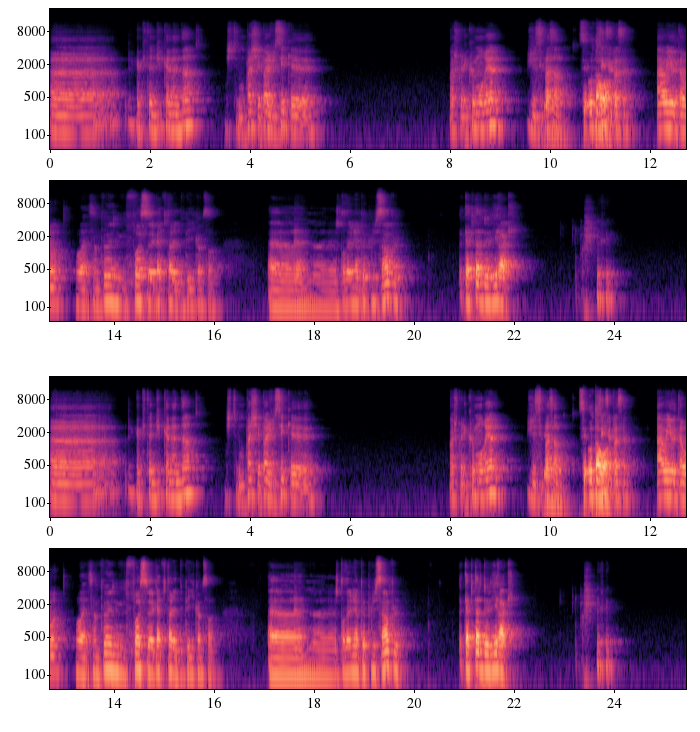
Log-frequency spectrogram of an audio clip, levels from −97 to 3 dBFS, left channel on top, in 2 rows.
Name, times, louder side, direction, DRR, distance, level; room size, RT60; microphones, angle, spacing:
voice 1, 0.0-2.9 3.5-5.3 8.0-9.0 9.6-10.2 11.3-11.4 12.1-12.9 17.6-17.9 23.4-23.8, right 1 dB, 30° right, 3 dB, 0.8 m, -30 dB
voice 2, 10.6-11.2 13.3-16.0 17.1-19.7 21.0-22.0, right 5 dB, 65° right, 7 dB, 0.3 m, -24 dB
9.4 x 4.1 x 2.7 m, 0.75 s
head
